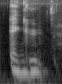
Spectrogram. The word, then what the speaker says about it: aigu: Aigu? Hvis jeg så, det sånn du uttales? – Nei. – Nei. – Egu. – Egu? Ok.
